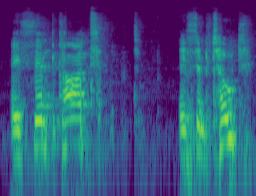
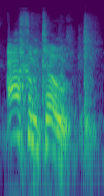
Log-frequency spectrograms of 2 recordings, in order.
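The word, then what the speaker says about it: asymptote: you pronounce that word asymptot asymptot okay no so you the way you say it the p is silent like in pterodactyl you know pterodactyl has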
